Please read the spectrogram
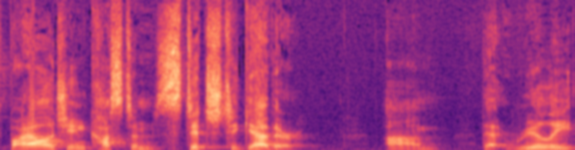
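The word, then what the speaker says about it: kastom: what I learned as custom now that's not a misspelling k a s t o m not like country kitchen but that's really how you spell it and custom is more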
